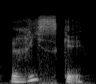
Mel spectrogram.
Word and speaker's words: risquer: like E, for instance, you will always need to put this U here between the two, but then you don't pronounce it. So the sound you will get here, for instance, is que. Okay, you don't pronounce the U, so risquer.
